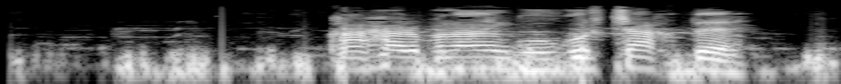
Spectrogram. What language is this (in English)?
Uzbek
